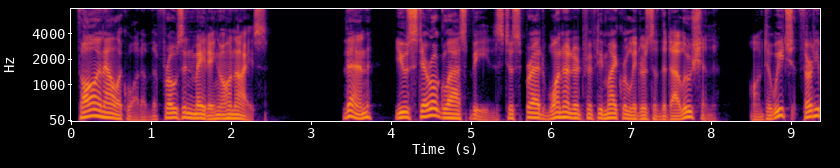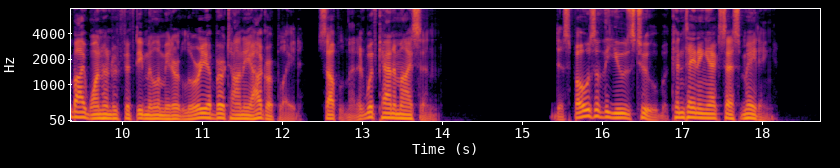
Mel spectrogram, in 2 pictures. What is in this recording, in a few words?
Voiceover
